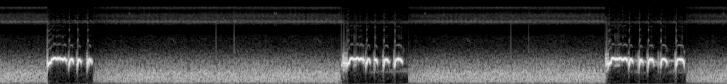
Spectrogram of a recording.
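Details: Repeated lure call of a zebra dove, meant to provoke rivals into fighting and descending: three stuttering phrases of low, even coos, each under a second, recurring about every three seconds against continuous hiss.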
